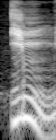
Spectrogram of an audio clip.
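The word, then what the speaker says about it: אם: 네모난 글자 그 옆에 그걸 이제 발음하면 임 이런 뜻입니다 임 뒤에가 야회 이런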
